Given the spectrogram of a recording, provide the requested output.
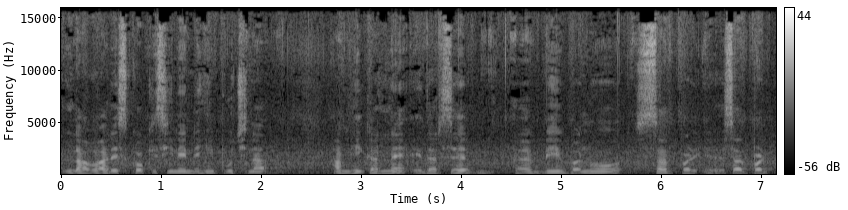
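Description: Scolding older mother read by a man, scornful, sharp-tongued, low voice, storybook. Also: slight background noise.

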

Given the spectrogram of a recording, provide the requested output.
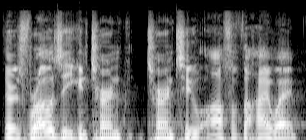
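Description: A man's voice: mid-range voice, moderate pace. A man in his twenties on a podcast, casually telling a long story with plenty of swearing and rambling asides. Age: 20s. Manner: profane, rambling, animated retelling. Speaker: podcast co-host.

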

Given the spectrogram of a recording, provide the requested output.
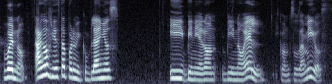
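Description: A woman's voice: mid-range voice, slow, fairly bright tone. A young adult woman telling a funny personal story in a casual chat, laughing often and dropping in English slang.

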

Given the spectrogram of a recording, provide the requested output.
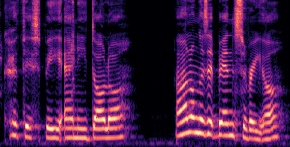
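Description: An actress playing a sulky, sharp-tongued teenage girl solving a crime, sarcastic and offhand. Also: a little high, normal speed, lightly acted. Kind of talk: radio drama acting.

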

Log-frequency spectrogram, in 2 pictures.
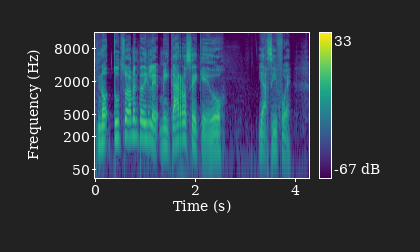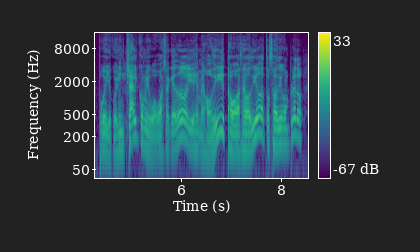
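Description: A man's voice: mid-range voice, very animated, quick pace, no echo, studio quality. A man with a Puerto Rican accent, chatting on a podcast and acting out both sides of a phone call with lots of swearing. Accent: Puerto Rican Spanish. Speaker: podcast co-host. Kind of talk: casual chat.

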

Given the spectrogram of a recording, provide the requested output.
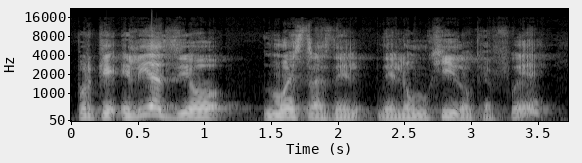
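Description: Husky animated male pastor preaching. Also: a little slow. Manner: animated preaching, swinging from loud emphatic peaks to low quiet asides. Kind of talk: sermon.

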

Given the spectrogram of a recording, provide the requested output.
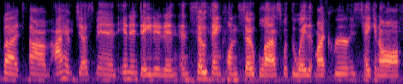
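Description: Hoarse forty-something woman, bright and eager, interview guest, rambly. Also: mid-range voice, level tone, moderate pace, slight background noise. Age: 40s. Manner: chatty, many restarts and fillers. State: hoarse, losing her voice. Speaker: guest, motivational speaker. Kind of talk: casual interview chat. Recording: dull lo-fi sound.

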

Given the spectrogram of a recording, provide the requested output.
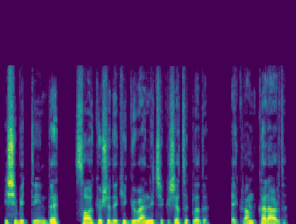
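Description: A man narrating a story in a steady, measured way. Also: lowish voice, no room sound.

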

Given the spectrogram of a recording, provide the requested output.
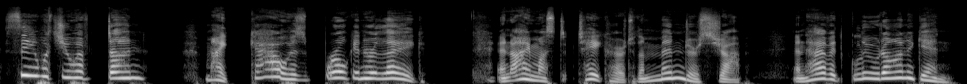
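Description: A man doing a shrill scolding milkmaid. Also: sing-song, slow, no echo, clean studio sound, full character voice. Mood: angry. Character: angry young china milkmaid, shrill and scolding.

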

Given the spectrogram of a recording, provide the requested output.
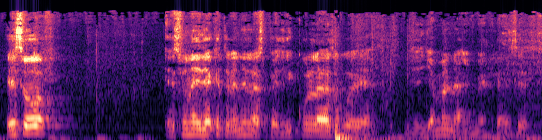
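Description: A man's voice: mid-range voice, normal speed, mellow, faint music behind. A man with a Mexican accent, co-hosting a podcast, teasing and slangy in casual chat. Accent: Mexican Spanish. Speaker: podcast co-host.

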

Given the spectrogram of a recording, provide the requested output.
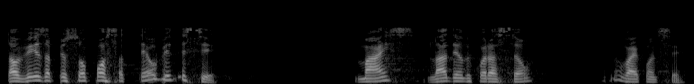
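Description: A man, a physical education teacher, preaching a sermon in a conversational, storytelling way with a naturally hoarse voice. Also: a little high, lively intonation, normal speed. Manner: storytelling, conversational, addresses listeners as brothers. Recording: dull sound with long reverb in a hall.

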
